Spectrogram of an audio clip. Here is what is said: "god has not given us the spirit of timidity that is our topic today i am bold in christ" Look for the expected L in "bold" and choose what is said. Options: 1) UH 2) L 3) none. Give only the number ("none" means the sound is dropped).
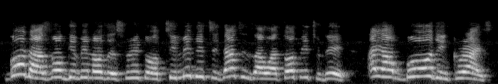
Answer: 2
